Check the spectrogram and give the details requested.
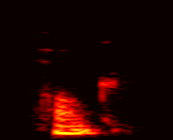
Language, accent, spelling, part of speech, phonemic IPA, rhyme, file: English, Southern England, honk, verb / noun / interjection, /hɒŋk/, -ɒŋk, LL-Q1860 (eng)-honk.wav
- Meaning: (verb) 1. To use a car horn 2. To make a loud, harsh sound like a car horn 3. To make the vocal sound of a goose 4. To vomit 5. To have a bad smell 6. To squeeze playfully, usually a breast or nose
